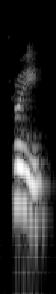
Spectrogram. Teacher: I use my upper teeth and the tip of tongue to produce the sound th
